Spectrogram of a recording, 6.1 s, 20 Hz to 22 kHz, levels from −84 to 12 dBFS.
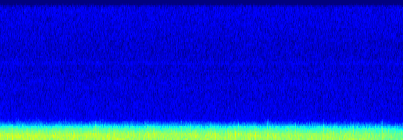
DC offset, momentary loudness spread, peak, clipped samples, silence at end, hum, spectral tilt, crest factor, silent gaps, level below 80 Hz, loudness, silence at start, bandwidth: under 0.1%; 3 LU; -10 dBFS; under 0.1%; 0 s; none; -8 dB/octave; 20 dB; none; -50 dBFS; -29 LUFS; 0 s; over 20 kHz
